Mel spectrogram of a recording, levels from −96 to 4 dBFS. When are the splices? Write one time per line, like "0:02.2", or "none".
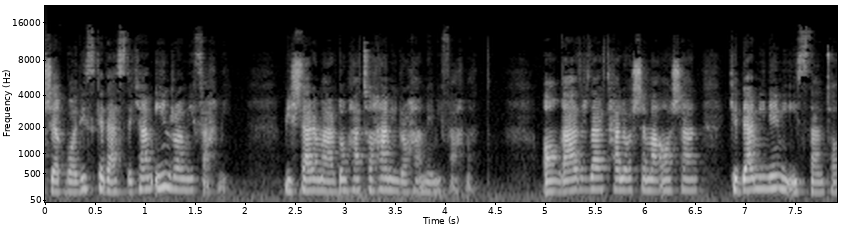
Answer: none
